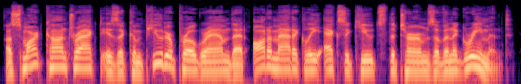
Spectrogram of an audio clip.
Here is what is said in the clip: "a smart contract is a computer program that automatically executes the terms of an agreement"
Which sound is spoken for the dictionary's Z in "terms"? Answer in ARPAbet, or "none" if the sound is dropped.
Z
